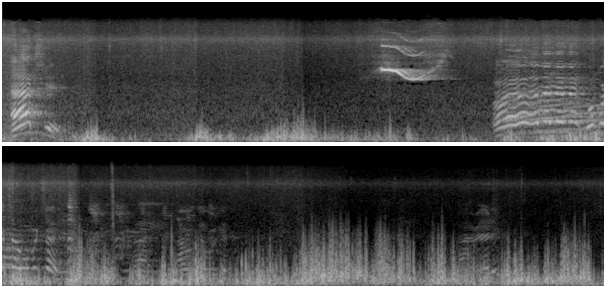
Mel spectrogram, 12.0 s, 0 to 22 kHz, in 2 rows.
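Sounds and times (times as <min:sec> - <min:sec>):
loud finger whistle: 0:03.6 - 0:04.6.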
